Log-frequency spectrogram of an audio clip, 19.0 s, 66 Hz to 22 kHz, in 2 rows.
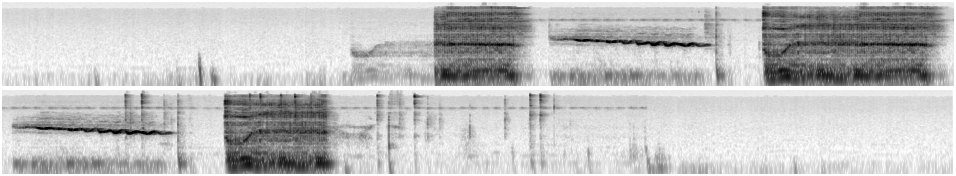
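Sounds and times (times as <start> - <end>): rasping snore: 4.2 - 5.8, 7.6 - 9.9, 11.8 - 13.2
whistling breath sliding down: 5.5 - 7.2, 9.6 - 11.3.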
